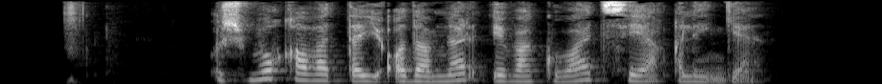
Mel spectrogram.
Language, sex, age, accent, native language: Uzbek, female, 19-29, Toshkent shahri, Uzbek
